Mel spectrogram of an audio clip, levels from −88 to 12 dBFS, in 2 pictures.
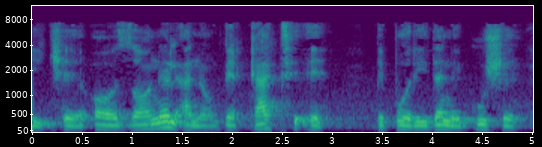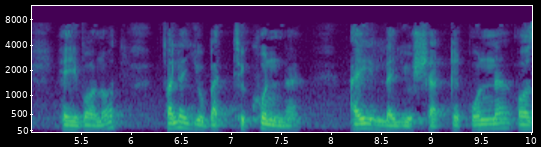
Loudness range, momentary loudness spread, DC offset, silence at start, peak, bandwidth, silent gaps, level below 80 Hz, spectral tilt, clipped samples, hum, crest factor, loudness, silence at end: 4 LU; 10 LU; under 0.1%; 0 s; -4 dBFS; 7.8 kHz; none; -70 dBFS; -5.5 dB/octave; under 0.1%; none; 18 dB; -23 LUFS; 0 s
